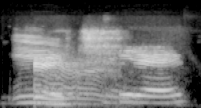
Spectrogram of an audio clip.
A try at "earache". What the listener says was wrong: Earache. Remember, don't say H. No, it's ache.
